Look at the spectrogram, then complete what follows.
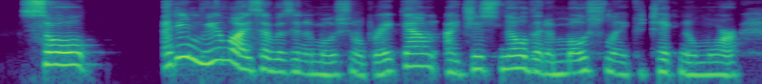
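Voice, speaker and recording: With an ordinary speaking voice, a woman of medium pitch talks at a fairly quick pace with lively intonation and big swings in loudness. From Canada. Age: 60s. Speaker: book author. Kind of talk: personal testimony.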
